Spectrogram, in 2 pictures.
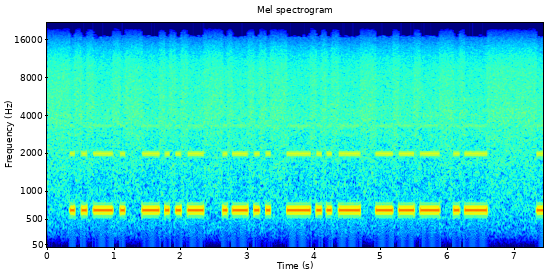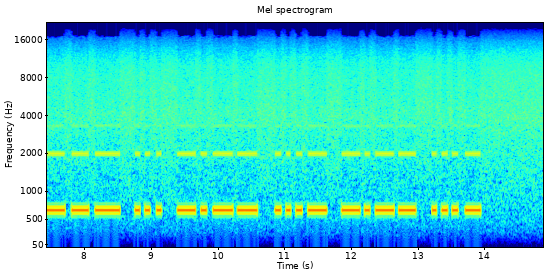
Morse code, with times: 0.3-6.6 FXLXOA
7.3-13.9 OSYVYV

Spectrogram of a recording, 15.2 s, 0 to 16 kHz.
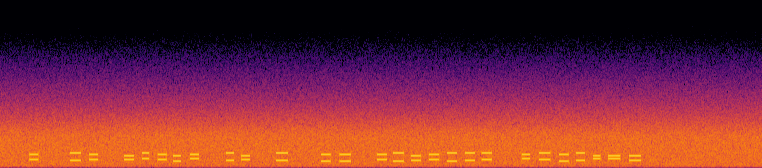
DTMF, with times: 0.6-0.8 8
1.4-2.0 68
2.5-4.0 7#810
4.5-5.0 67
5.5-5.8 6
6.4-7.0 22
7.5-9.8 8348369
10.4-12.8 0926**4

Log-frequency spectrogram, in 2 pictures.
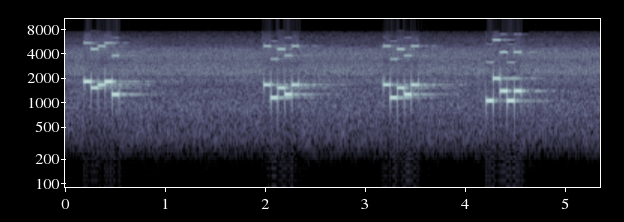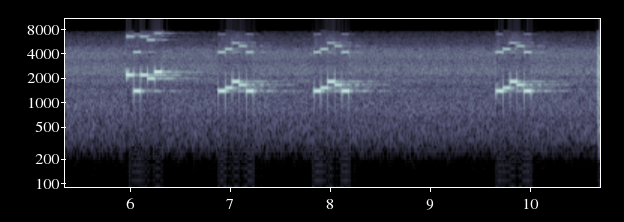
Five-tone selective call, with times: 0.2-0.5 75673
2.0-2.3 62536
3.2-3.5 62536
4.2-4.6 18414
6.0-6.3 94980
6.9-7.2 45764
7.8-8.2 45764
9.7-10.0 45764

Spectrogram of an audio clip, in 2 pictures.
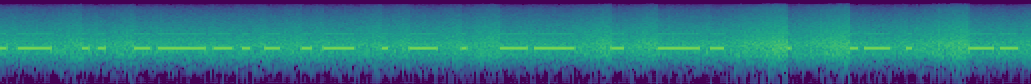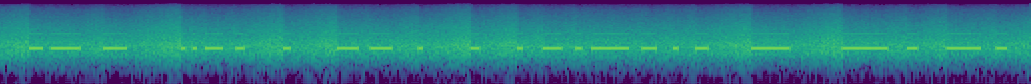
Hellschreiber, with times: none

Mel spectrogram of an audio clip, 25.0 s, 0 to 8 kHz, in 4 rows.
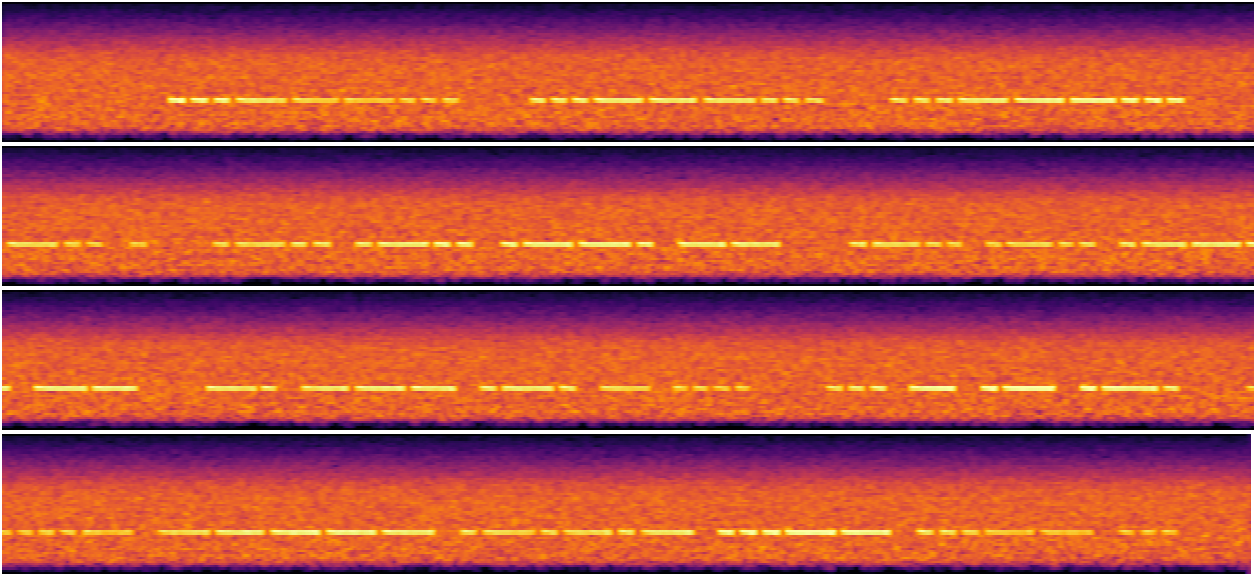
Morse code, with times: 0.8-2.3 <SOS>
2.7-4.1 <SOS>
4.5-5.9 <SOS>
6.3-7.0 DE
7.3-10.1 LLPM
10.5-13.2 LLPM
13.6-16.2 NORTH
16.7-18.4 STAR
18.8-24.6 40.33S

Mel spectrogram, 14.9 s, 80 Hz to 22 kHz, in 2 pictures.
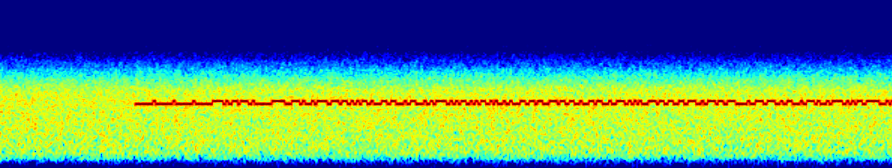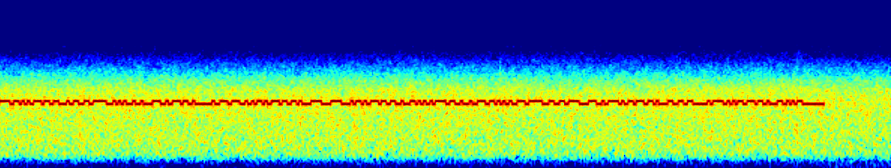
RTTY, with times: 2.3-2.8 THE
2.9-4.6 SUCCESSFUL
4.7-5.4 PLAY
5.6-5.9 IN
6.1-7.7 MANCHESTER
7.9-8.9 CITY,
9.0-9.7 AND
9.9-10.5 GOOD
10.7-12.5 PREPARATION
12.8-13.7 GIVES
13.8-14.2 US

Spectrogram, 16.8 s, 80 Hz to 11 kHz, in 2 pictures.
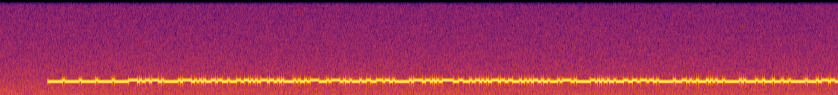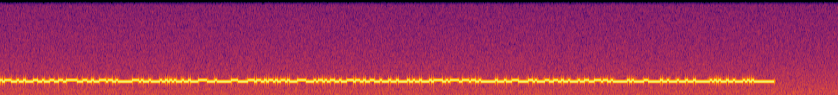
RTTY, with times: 1.8-2.6 EYLUR
2.8-3.8 XFOE2
3.9-4.9 ERTCR
5.1-6.4 CS3R8
6.6-8.2 U6X1K
8.4-9.4 Z0850
9.5-10.9 HKY9M
11.0-11.8 DGODP
12.0-13.0 WQK33
13.2-14.3 QMGI2
14.5-16.0 XV1Y6

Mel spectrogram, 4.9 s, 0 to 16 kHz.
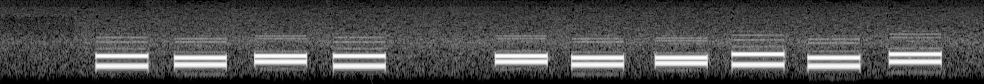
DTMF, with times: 0.5-1.9 2402
2.5-4.7 04761#

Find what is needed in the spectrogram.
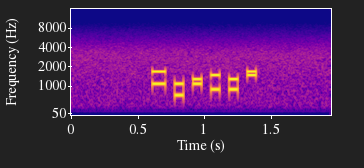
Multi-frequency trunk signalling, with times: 0.6-0.7 KP
0.8-1.3 2685
1.3-1.4 ST

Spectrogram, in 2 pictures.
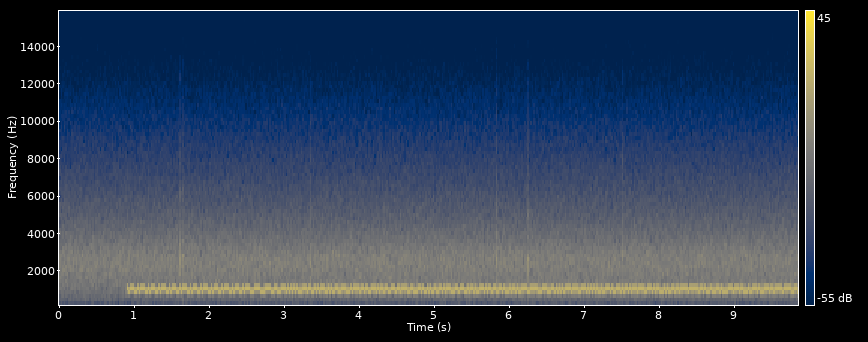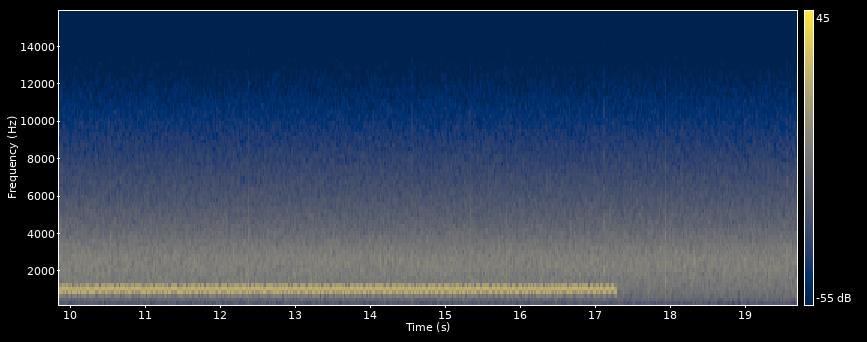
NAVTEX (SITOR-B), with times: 3.0-3.8 ZCZC
3.7-4.7 DL90
4.7-6.3 CONTAINER
6.2-7.3 ADRIFT
7.2-7.7 IN
7.6-8.3 PSN
8.2-9.6 11-05N
9.4-11.2 170-49W.
11.1-12.4 CANCEL
12.2-13.1 THIS
12.9-13.6 MSG
13.5-14.2 20
14.0-14.9 1700
14.7-15.9 UTC.
15.9-16.8 NNNN

